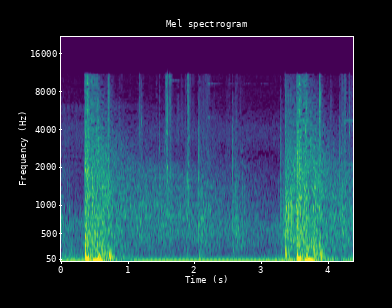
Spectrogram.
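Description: Hunting rifle and sniper shots fire in Fallout 76, a few sharp, loud cracks spaced apart, the strongest near the start and again toward the end, with no talking.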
